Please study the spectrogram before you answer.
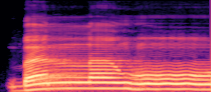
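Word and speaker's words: بَل لَّهُ: Balla, ada lam sukun bertemu dengan huruf lam. Jadi ada huruf yang sama makhraj, sama sifat. Ini adalah hukum bacaan idgham mutamassilain. Cara membacanya yaitu langsung dimasukkan tanpa didengungkan. Tidak boleh sahabat membaca ballahu, tidak boleh didengungkan ya.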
